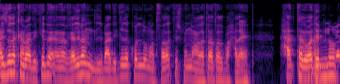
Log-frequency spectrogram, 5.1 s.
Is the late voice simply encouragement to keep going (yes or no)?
yes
